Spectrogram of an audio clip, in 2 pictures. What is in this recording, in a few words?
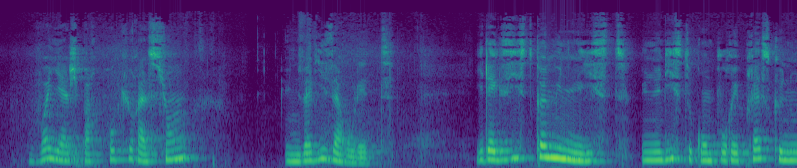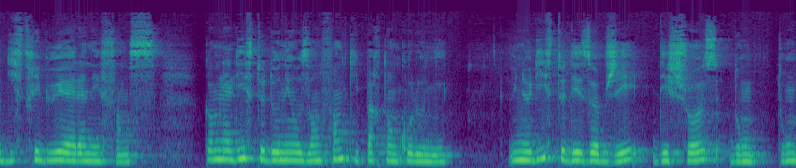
Vocal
